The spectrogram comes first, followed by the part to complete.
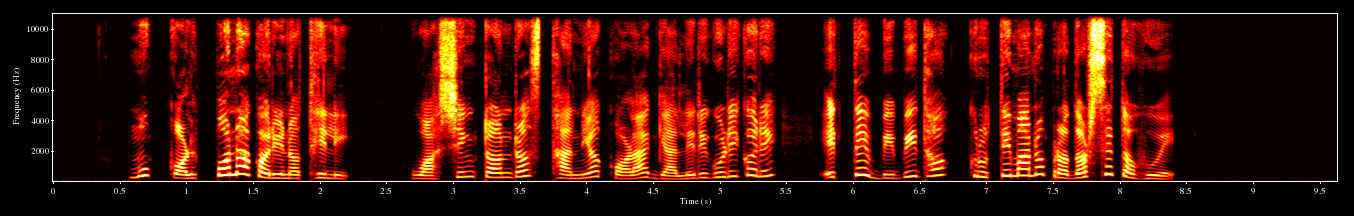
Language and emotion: Odia, surprised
